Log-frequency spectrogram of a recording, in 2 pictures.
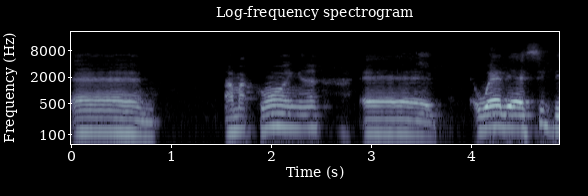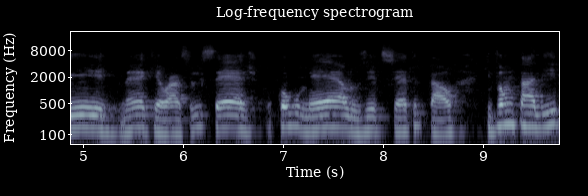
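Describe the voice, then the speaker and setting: A man's very slow speech with a dark, mellow tone, medium pitch and fairly even intonation. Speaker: psychology lecturer. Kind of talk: online lecture. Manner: halting, filler-heavy.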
